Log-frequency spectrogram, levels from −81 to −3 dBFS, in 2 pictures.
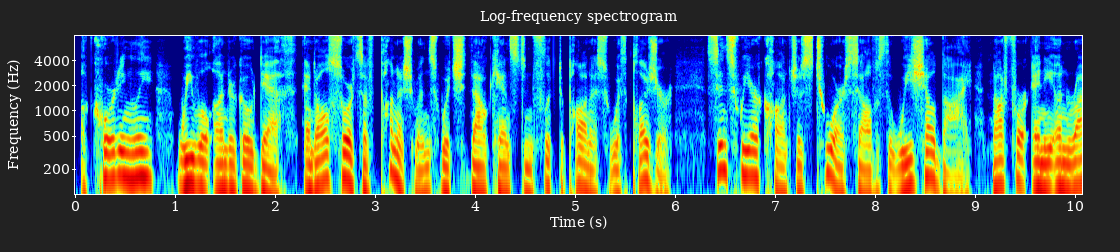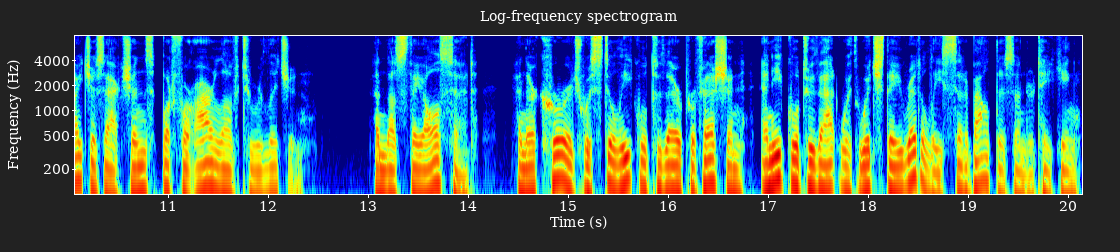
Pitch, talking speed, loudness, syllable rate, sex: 115 Hz, 195 wpm, -18 LUFS, 5.5 syllables/s, male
